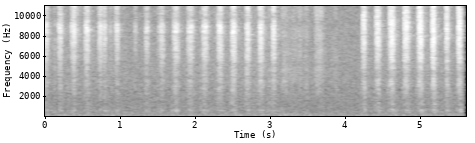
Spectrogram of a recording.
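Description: A wooden pencil makes small scratching strokes on a white spiral paper sketchpad lying flat. The quiet, steady run of short, bright, dry scratches pauses briefly around the four-second mark, then resumes over a low, soft background hush.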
